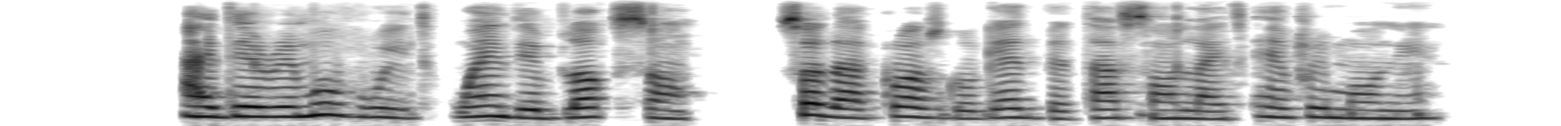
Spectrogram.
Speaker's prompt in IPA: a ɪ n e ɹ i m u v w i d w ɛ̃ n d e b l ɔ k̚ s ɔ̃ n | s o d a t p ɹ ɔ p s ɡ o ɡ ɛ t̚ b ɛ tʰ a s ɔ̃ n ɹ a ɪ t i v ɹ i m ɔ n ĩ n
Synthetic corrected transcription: a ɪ d e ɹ i m u v w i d w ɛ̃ n d e b l ɔ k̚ s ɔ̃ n | s o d a t k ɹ ɔ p s ɡ o ɡ ɛ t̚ b ɛ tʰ a s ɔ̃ n l a ɪ t ɛ v ɹ i m ɔ n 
